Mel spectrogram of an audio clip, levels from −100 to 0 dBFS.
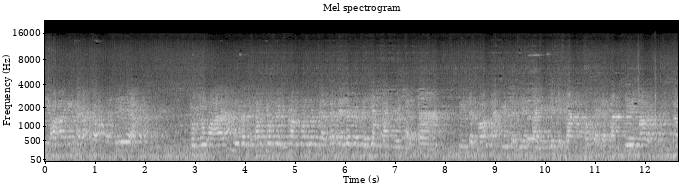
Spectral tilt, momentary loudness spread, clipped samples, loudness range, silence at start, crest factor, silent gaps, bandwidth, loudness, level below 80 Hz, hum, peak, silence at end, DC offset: -5.5 dB/octave; 6 LU; under 0.1%; 2 LU; 0 s; 16 dB; none; 15.5 kHz; -21 LUFS; -42 dBFS; none; -6 dBFS; 0 s; under 0.1%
